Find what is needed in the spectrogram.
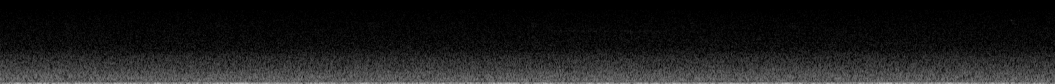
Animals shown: forest ambience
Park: Acadia National Park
